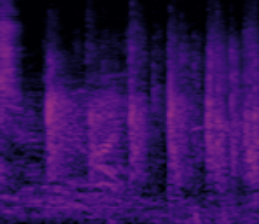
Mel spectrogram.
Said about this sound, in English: No, that's a golf clap, but I'll go with it.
